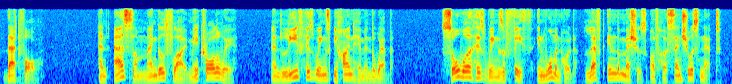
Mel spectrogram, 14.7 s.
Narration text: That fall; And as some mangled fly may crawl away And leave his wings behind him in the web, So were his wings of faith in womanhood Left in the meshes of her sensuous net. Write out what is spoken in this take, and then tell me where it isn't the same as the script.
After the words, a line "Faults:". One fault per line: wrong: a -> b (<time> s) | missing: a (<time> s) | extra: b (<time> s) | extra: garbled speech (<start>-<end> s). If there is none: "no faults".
That fall; And as some mangled fly may crawl away And leave his wings behind him in the web, So were his wings of faith in womanhood Left in the meshes of her sensuous net.
Faults:
no faults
